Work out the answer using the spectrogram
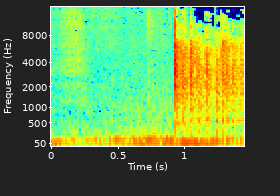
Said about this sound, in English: Oh, shit. Boy. Shit. I rolled a 6. Oh, give me that dice back.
